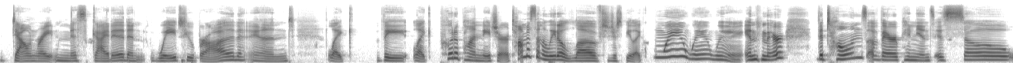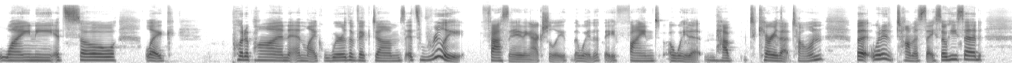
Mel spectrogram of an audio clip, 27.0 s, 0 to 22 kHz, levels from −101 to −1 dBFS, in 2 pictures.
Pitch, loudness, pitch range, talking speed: 190 Hz, -38 LUFS, 170-235 Hz, 155 wpm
